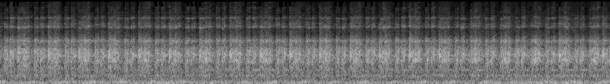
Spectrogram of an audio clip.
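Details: Cold start of a Ford 6.0 Powerstroke diesel with some bad injectors: loud, raspy, harsh clatter pulsing about three times a second at cold idle; rough idle from the faulty injectors.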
